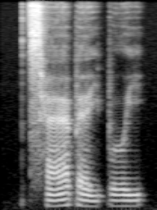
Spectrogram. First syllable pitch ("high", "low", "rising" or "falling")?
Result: rising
